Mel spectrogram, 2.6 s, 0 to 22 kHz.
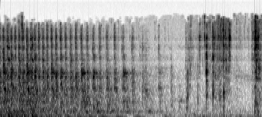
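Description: The engine of an old, classic red Massey Ferguson 35 tractor idles on an organic farm in County Kildare with a steady chugging pulse, then the running sound thins out into scattered clanks and rattles as it is turned off. No one speaks.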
